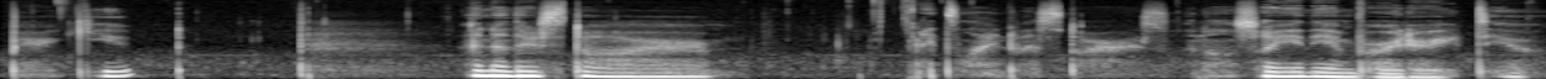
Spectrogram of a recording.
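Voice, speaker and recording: Slow, breathy whispering woman. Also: lowish voice, fairly even intonation, dry recording. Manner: gentle, unhurried. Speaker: ASMR video creator. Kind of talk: soft-spoken whispered ASMR show and tell.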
